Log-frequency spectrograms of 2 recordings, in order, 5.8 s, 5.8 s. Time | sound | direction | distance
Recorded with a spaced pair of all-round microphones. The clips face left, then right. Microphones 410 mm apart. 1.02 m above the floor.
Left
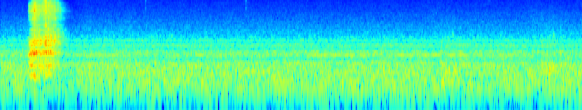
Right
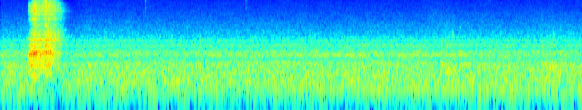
0.3 | crushing | 30° left (ahead or behind) | 0.9 m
